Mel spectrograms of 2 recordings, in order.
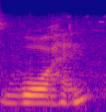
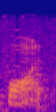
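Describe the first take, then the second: First: The gh in the name is sounded. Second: The gh in the name is silent. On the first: The speaker calls it wrong. "we should not pronounce this as Vaughan" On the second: The speaker calls it right. "G H is silent"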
